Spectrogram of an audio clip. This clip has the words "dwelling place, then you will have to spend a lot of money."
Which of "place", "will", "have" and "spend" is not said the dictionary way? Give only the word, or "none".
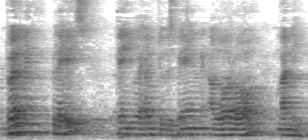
have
